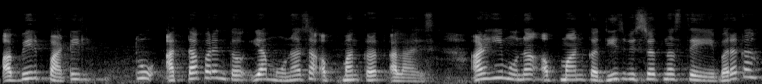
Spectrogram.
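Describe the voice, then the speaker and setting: A woman's voice: a little high, expressive, a little slow. A woman voicing a haughty, vengeful young college girl who taunts sharply. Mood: taunting.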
